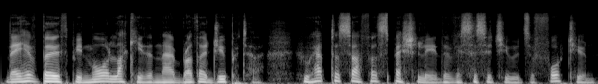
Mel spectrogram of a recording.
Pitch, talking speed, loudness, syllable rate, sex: 105 Hz, 190 wpm, -18 LUFS, 5.8 syllables/s, male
